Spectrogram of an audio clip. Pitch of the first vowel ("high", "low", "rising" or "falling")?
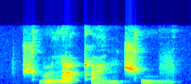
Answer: rising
